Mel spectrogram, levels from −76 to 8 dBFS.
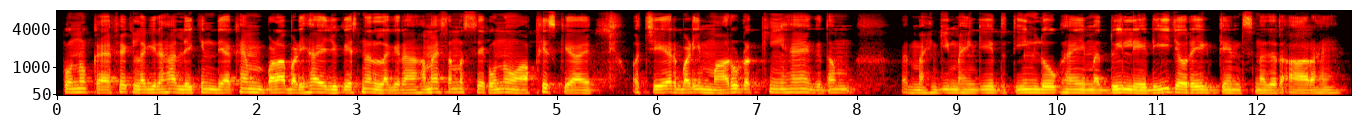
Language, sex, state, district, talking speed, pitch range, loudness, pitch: Hindi, male, Uttar Pradesh, Varanasi, 195 wpm, 100-115 Hz, -18 LUFS, 105 Hz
